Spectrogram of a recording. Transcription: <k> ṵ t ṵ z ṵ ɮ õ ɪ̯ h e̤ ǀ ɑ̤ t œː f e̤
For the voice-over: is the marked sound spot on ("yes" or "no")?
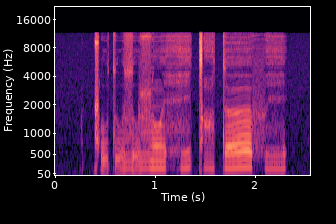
no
